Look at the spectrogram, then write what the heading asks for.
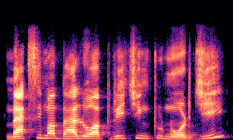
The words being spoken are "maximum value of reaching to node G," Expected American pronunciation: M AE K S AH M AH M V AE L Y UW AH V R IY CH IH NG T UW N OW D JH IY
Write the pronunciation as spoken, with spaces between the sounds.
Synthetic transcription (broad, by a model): M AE K S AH M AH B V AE L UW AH P R IY CH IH NG T UW N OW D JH IY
